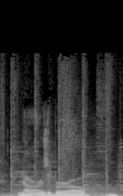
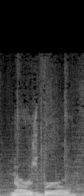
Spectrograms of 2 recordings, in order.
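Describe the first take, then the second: First: It is said in an American accent. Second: It is said in a mixed British-American accent. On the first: "I'm going to say it like we would say it in America" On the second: "maybe a combination between the British and maybe the American English version"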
